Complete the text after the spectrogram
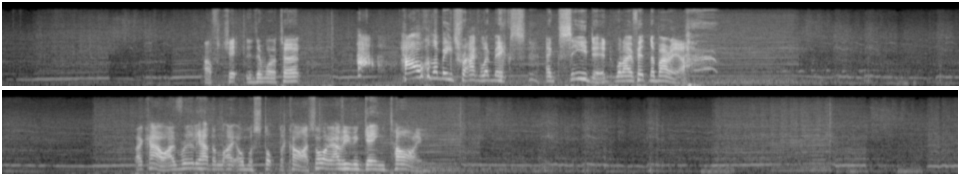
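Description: A racing car engine drones steadily, its pitch rising and falling with gear changes.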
